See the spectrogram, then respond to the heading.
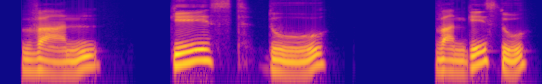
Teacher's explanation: Note the rising intonation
